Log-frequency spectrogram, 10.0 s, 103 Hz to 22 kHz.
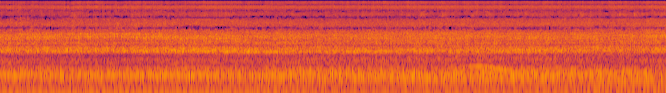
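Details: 2016 Chevy Camaro SS 6.2L V8, almost 50k miles, remote started after factory GM thermostat replacement: deep steady burble, even low rumble, no knocks or misses; smooth healthy idle, fan shuts off confirming thermostat works.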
